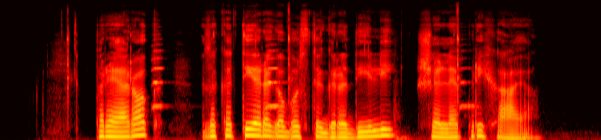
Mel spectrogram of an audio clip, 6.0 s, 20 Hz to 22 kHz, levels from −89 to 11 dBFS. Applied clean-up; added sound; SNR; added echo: neural mask model RNNoise.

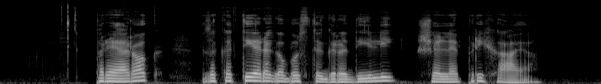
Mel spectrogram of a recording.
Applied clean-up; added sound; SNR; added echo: neural mask model DeepFilterNet 3.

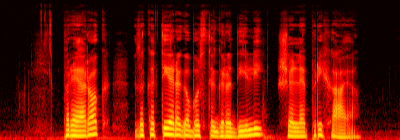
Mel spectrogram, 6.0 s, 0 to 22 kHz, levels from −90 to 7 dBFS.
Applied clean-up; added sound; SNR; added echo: none; none; none; none.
